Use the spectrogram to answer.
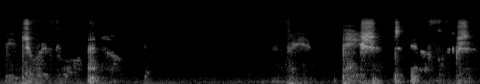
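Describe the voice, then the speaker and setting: An ASMR creator whispers a pep talk full of affirmations and scripture. The delivery is breathy, casual and halting, offering gentle reassurance.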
